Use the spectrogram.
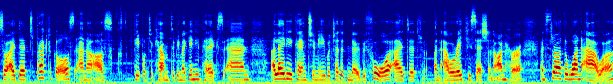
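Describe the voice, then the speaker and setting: A woman speaks with a German accent over background music. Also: moderate pace. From Germany, Bavaria. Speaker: psychic medium. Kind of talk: interview answers. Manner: conversational with hesitations.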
